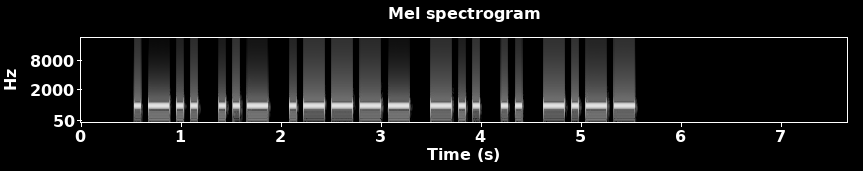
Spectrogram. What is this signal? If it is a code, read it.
Morse code, heard as a keyed tone, about 17 wpm, 700 Hz. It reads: LU1DIY
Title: DXCC-100 Call Signs - 6 Characters - Repeated 3x - 17wpm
